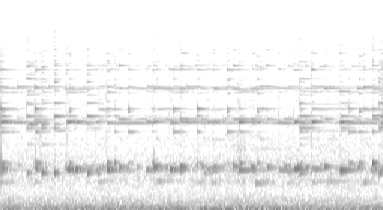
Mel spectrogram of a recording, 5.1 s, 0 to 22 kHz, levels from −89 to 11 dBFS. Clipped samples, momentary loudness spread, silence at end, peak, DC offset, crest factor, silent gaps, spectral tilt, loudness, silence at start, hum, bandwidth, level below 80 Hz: under 0.1%; 5 LU; 0 s; -30 dBFS; under 0.1%; 18 dB; none; -2.5 dB/octave; -49 LUFS; 0 s; none; 12.5 kHz; -56 dBFS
